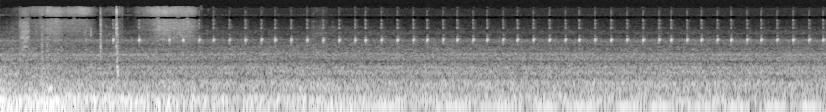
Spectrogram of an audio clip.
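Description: Car engine running, heard from inside the cabin, with short rustling noise in the first couple of seconds; from about two and a half seconds in, a turn signal ticks at a steady even rate.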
